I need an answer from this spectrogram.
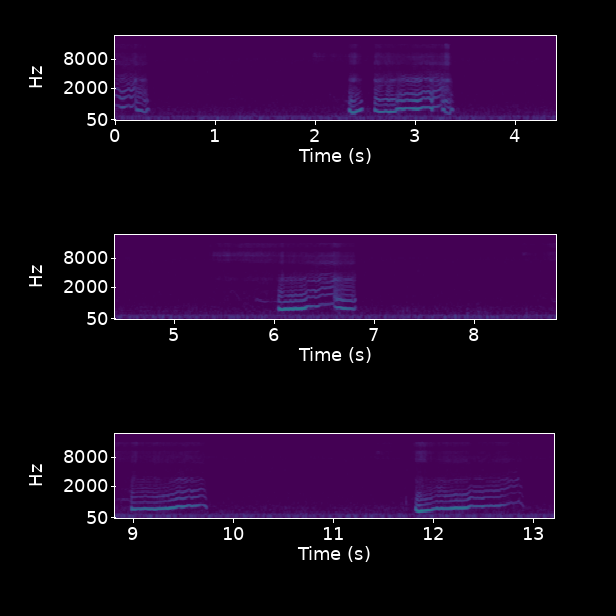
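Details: Cat asleep and snoring "pu-puu": five or six whistled, rising nasal tones repeated about every three seconds, some broken into two parts, against a constant low electrical hum.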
